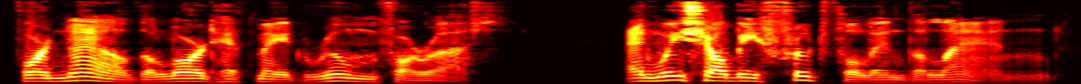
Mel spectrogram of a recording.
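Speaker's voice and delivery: usual speaking voice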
